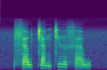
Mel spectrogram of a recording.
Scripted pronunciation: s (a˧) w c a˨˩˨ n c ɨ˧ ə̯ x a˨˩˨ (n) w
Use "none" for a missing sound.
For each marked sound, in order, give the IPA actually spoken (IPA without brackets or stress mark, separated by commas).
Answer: a˧, none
